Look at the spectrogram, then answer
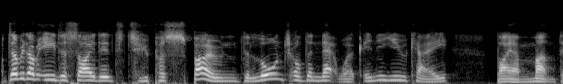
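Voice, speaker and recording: A man with a head cold hosts a casual podcast, his voice pitched a little high and slightly stuffed up. He rambles cheerfully, restarting sentences and filling gaps with ums. The recording sounds dull and lo-fi. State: sniffly from a cold. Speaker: podcast host.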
